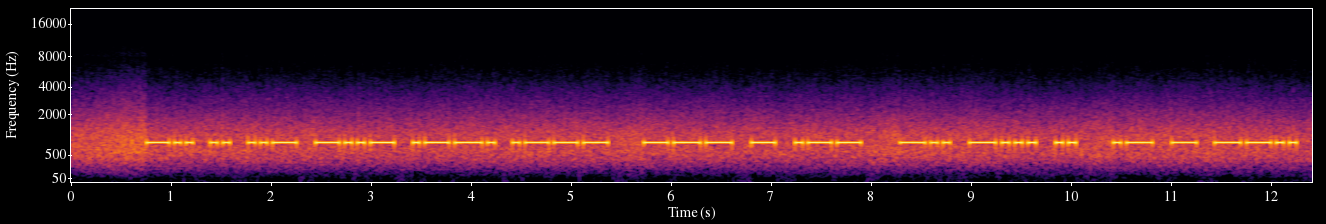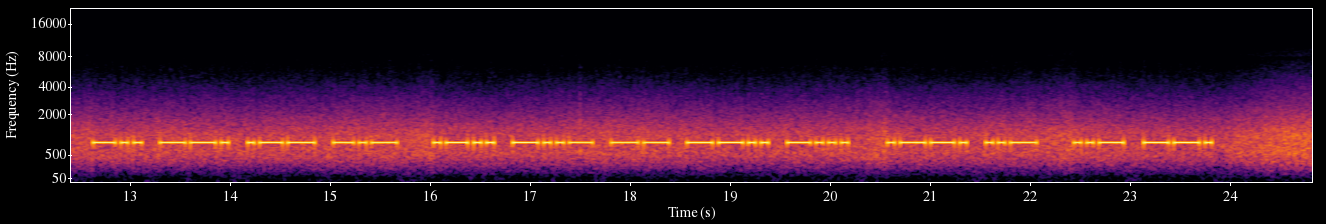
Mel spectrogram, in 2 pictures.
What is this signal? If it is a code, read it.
Morse code, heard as a keyed tone, hand-sent with a straight key, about 19 wpm, 850 Hz, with radio static and a narrow filter. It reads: DIUXPJ OTW DBI ATZ DGWK LXMZB PU UG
